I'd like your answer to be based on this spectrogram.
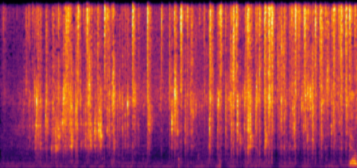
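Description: Dried red chillies and bay leaves fry in hot oil in a home kitchen pan, giving a soft, continuous crackling sizzle with scattered pops and a low steady hum underneath.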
